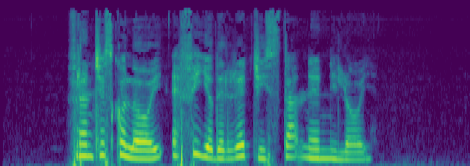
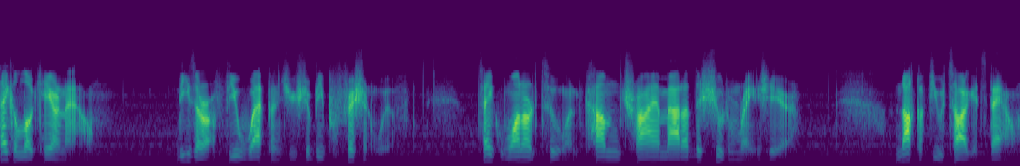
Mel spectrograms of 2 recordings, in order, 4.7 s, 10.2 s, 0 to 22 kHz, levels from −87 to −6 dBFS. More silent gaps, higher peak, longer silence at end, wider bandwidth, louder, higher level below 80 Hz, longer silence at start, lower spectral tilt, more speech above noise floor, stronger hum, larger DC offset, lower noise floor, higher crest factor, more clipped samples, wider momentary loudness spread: neither; first, -4 dBFS vs -8 dBFS; first, 1 s vs 0.05 s; first, 17 kHz vs 6 kHz; first, -21 LUFS vs -30 LUFS; first, -44 dBFS vs under -90 dBFS; first, 0.7 s vs 0 s; first, -4.5 dB/octave vs -1.5 dB/octave; about the same, 43 dB vs 42 dB; neither; neither; second, -64 dBFS vs -73 dBFS; second, 18 dB vs 24 dB; neither; second, 10 LU vs 16 LU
